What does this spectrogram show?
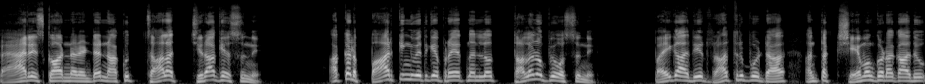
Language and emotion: Telugu, angry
